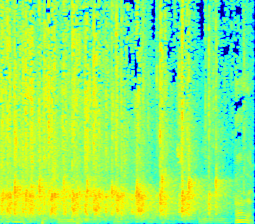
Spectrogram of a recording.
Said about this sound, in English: Let's give our people up here, our panelists, a big round of applause. Thank you guys so much for coming out.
